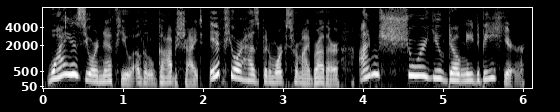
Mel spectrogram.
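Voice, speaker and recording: A woman reader plays a menacing woman in charge from an audiobook. Her voice is low and very animated, mocking and commanding, recorded close and dry. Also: moderate pace, no room sound. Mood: cold, mocking. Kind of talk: audiobook character dialogue.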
